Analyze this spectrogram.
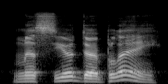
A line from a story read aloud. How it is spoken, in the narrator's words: cried the tailor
